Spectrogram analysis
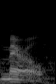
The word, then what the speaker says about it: Marill: Hello, Marill. It's nice to see you. I hope you're doing well today. Marill? Meryl. Meryl. That's how the Pokemon's name is pronounced.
